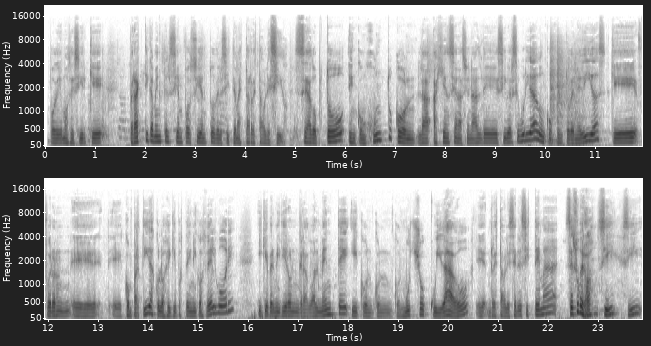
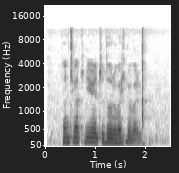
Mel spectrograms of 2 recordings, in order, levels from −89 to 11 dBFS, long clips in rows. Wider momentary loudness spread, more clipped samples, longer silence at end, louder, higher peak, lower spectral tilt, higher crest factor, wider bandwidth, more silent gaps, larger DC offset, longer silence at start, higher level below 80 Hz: about the same, 9 LU vs 10 LU; neither; second, 0.05 s vs 0.5 s; about the same, -22 LUFS vs -23 LUFS; first, 0 dBFS vs -6 dBFS; about the same, -6.5 dB/octave vs -6.5 dB/octave; first, 22 dB vs 16 dB; first, 16 kHz vs 11.5 kHz; neither; neither; second, 0.1 s vs 0.35 s; first, -48 dBFS vs -54 dBFS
